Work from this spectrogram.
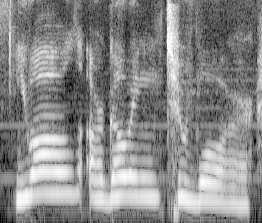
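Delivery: reverberating, echoing, resonant otherworldly voice. Voicing Sabine, glowing on the shop floor, addressing the group: Sabine's echoing voice. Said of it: "says in echoing voice".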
